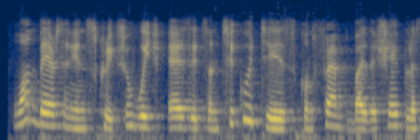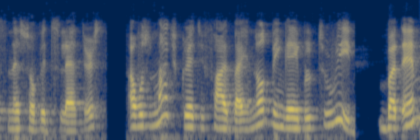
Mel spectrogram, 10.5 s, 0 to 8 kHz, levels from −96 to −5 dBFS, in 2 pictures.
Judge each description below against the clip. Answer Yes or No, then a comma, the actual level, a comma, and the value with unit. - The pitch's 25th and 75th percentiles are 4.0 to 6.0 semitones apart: Yes, average, 4.4 semitones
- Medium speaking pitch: Yes, medium, 180 Hz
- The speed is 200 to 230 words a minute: No, average, 160 wpm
